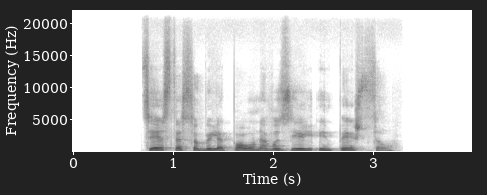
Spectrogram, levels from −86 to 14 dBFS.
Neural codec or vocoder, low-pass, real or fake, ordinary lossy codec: codec, 44.1 kHz, 7.8 kbps, DAC; none; fake; none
